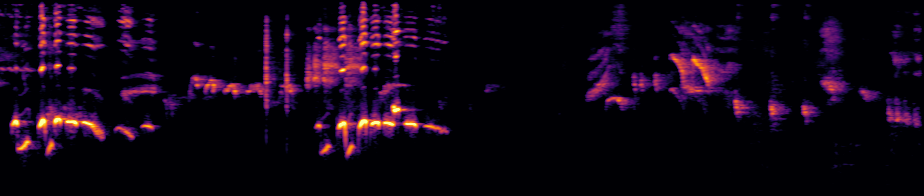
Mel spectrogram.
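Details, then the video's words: White-rumped shama responding in full song with varied material: two bursts of tumbling, warbled mid-pitched phrases, then softer higher whistles and chirps after a short pause. "Seketika murai batu NYAUT GACOR dan BONGKAR Muatan dengan Kicau murai ini"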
